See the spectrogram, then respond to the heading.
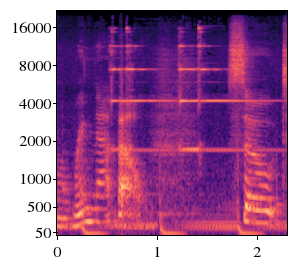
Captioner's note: bell ringing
